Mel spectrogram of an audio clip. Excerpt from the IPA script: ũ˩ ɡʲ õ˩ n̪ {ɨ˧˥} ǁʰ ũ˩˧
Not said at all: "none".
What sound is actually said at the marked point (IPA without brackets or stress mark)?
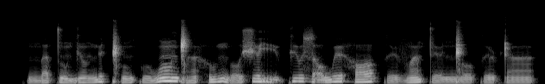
ʏ˧˥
